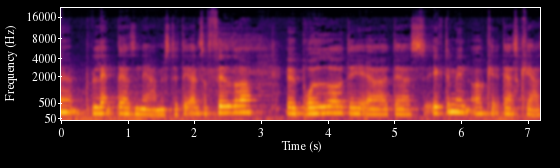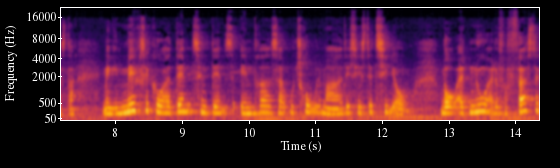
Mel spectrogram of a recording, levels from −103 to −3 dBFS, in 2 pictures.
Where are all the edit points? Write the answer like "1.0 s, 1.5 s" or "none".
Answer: none

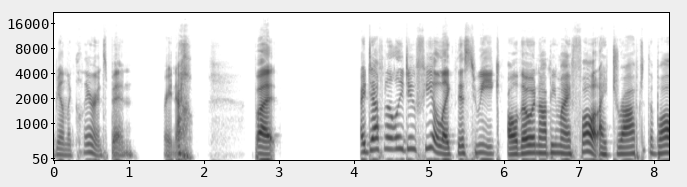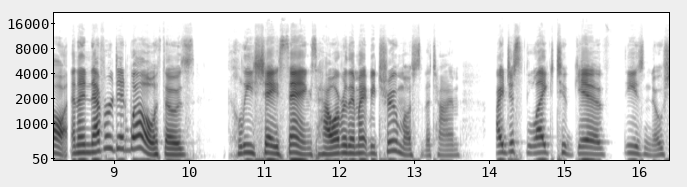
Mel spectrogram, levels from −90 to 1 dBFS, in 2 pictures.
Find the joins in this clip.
8.3 s

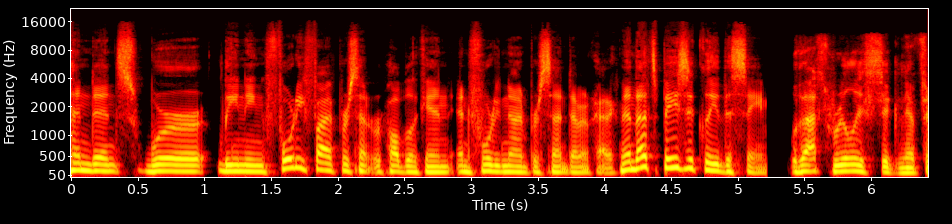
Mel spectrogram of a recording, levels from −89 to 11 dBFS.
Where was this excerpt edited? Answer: 5.2 s

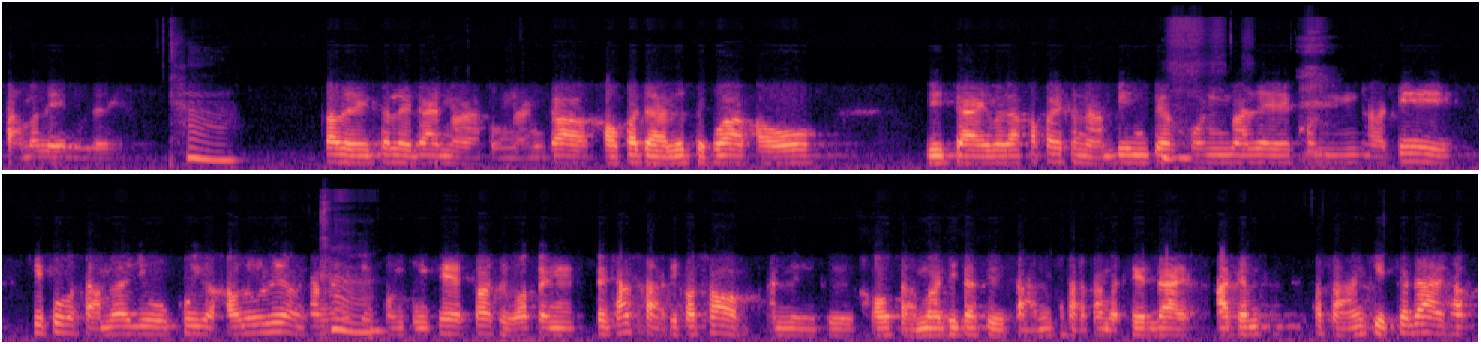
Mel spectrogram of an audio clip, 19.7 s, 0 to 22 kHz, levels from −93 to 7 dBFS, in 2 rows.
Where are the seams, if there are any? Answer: 13.7 s, 17.9 s

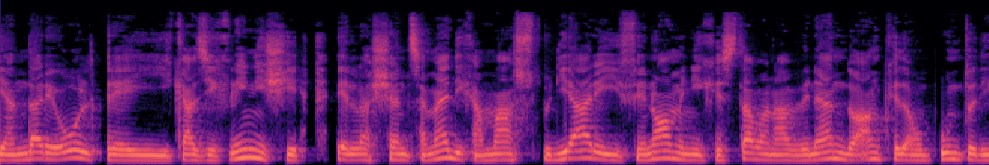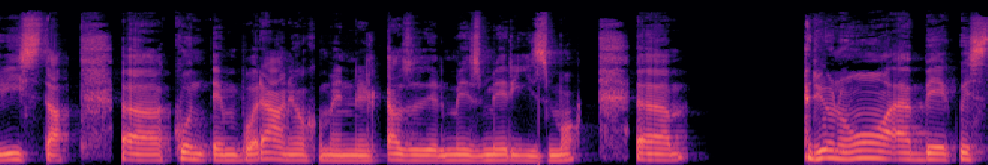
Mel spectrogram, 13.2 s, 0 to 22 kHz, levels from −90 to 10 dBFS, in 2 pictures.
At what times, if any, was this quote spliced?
none

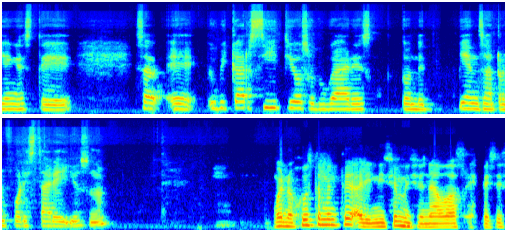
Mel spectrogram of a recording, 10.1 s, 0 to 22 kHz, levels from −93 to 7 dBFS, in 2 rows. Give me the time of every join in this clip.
none

